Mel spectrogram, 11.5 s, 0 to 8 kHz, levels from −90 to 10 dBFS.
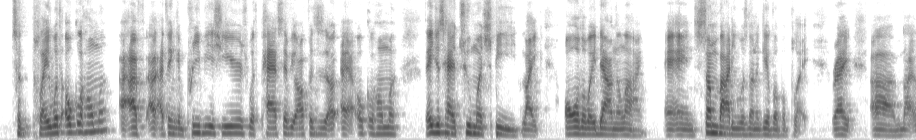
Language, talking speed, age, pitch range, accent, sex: English, 210 wpm, 20-39, 130-160 Hz, American, male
